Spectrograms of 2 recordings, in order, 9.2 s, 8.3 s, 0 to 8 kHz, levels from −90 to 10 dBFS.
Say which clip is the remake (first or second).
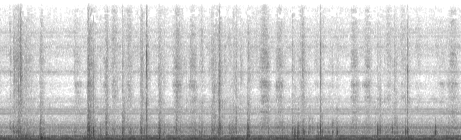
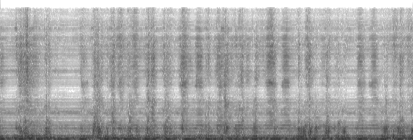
second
